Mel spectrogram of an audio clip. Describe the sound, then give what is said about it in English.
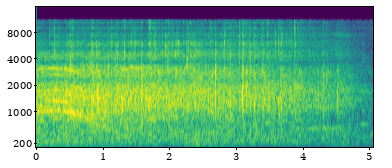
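An audience at a sermon claps steadily for a man who stands and takes a bow, a dense wash of many hands that fades gradually toward the end, with no voices standing out. “Just stand up and take a bow, please, sir. Just clap, y'all.”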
